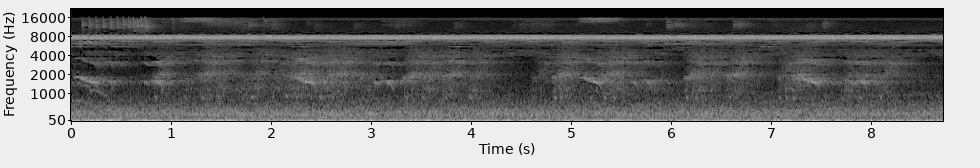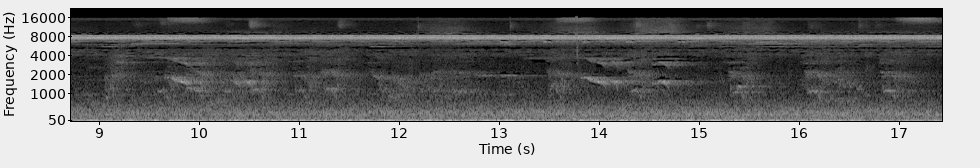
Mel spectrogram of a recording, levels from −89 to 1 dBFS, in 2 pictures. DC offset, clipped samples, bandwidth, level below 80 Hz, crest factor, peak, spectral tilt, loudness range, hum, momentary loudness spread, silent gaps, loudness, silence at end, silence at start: under 0.1%; under 0.1%; 16 kHz; -32 dBFS; 14 dB; -10 dBFS; -1.5 dB/octave; 0 LU; none; 1 LU; none; -23 LUFS; 0 s; 0 s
